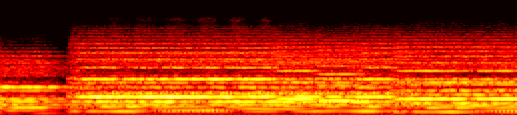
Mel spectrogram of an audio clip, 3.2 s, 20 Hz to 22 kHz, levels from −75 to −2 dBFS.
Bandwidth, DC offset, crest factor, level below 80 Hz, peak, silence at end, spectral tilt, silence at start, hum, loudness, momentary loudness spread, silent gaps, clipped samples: 11.5 kHz; 0.2%; 12 dB; -60 dBFS; -4 dBFS; 0 s; -5 dB/octave; 0 s; none; -17 LUFS; 5 LU; none; under 0.1%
